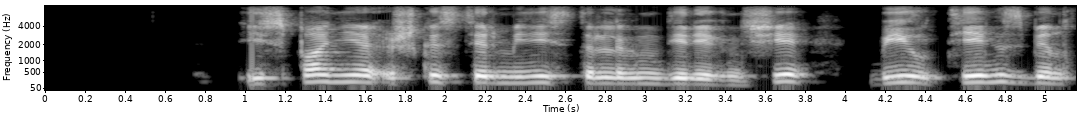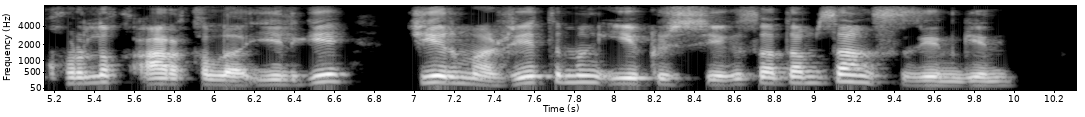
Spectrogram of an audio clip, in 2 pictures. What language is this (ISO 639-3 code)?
kaz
